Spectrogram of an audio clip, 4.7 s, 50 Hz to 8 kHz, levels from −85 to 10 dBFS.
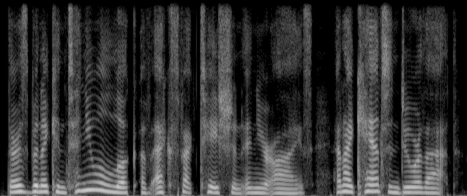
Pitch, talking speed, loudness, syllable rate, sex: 220 Hz, 205 wpm, -19 LUFS, 5.8 syllables/s, female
